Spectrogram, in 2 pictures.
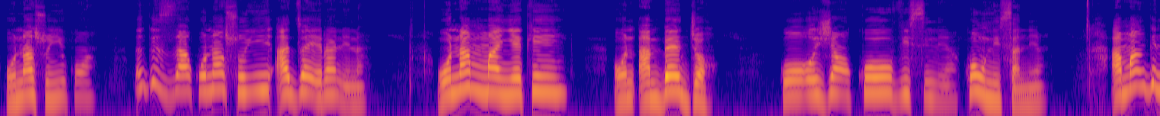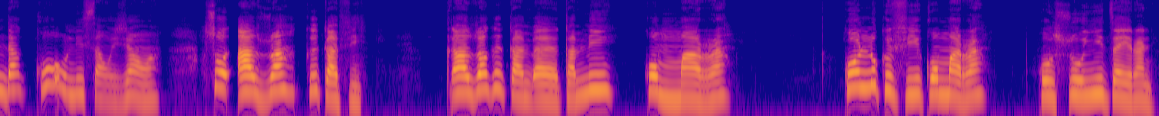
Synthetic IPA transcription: wo˨na˦so˧ɲi˦ko˦wa˦ | ŋ̩˦ɡi˦za˧ko˧˦˨na˦so˧ɲi˦ʔa˨d͡za˦i˨ɾa˦ni˨nã˨ | wo˨na˦ma˧ɲe˧ki˦˨ | a˨m˨be˦d͡ʒɔ˨ | ko˧o˨ʒa˦˨ko˦vi˦si˦ni˨ja˨ko˦wu˨ni˧sa˨ni˨ja˨ | a˨ma˦ŋ˦ɡi˦n˦da˦ko˦wu˨ni˧sa˨o˨ʒa˦˨wa˦ | so˦a˨zʷa˦ki˦ka˨fi˨ | a˨zʷa˦ki˦˨ka˨mi˦ | ko˦˨ma˨ɾa˦ | ko˦lu˦ku˦fi˨˦ko˦ma˧˨ɾa˦ | ko˦su˦ɲi˦d͡za˦i˨ɾa˦ni˨

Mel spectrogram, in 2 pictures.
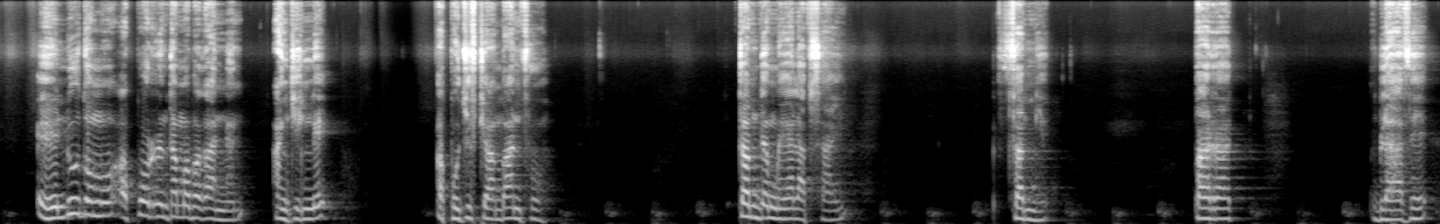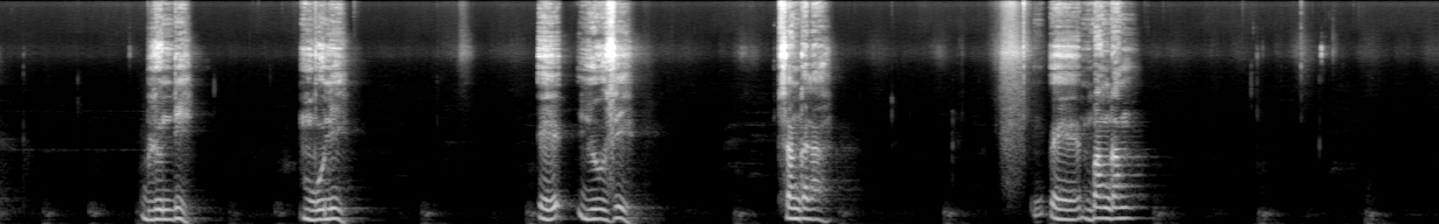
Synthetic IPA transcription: endu˦tomoʔa˨po˦ɾnenta˦ma˦baɡanːan | a˨ɲt͡ʃiŋne˦ | a˨pːot͡ʃi˦ft͡ʃambanfo | tamda˦mmaja˦la˨psai | samje | paɾat̚ | blafe˦ | blo˨ndi˦ | m̩˨bu˨ni˦ | e˨jo˨s̬i˦˨ | sa˦ŋɡa˦la˨ | e˨m̩˨ba˦ŋɡa˦ŋ

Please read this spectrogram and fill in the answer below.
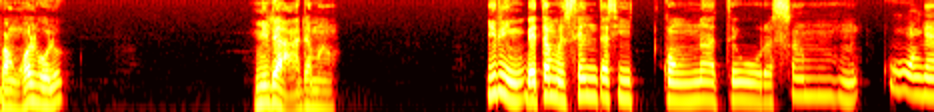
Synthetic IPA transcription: ɓa˨n˨ho˦lho˨lo˦ | mi˦da˨a̰˨da˨ma˦wa˦ | i˦ɾi˨nɓe˨ta˦ma˨se˦nta˦si˦ | ko˨ŋna˦te˦wo˨ɾa˨sa˦mn˨ | ko˦wo˦ŋɡe˦

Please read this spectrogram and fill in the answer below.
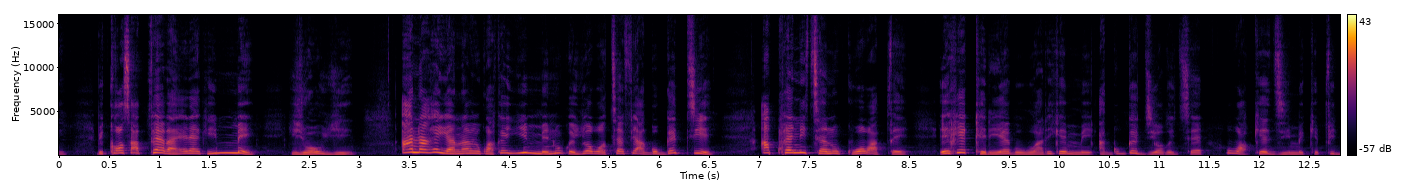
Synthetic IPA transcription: bi˨kɔ˦sa˨fɛ˦˨βa˨e˦ɾɛ˦˨ki˨˦me˨ | jɔ˨˦u˦je˨ | a˦na˦ke˦˨ja˨na˦li˦˨kʷa˨ke˦ji˦me˨nu˦ke˨jɔ˦bɔ˨tɛ˦fi˦a˨ɡo˨ɡe˦di˦e˨ | a˨pɛ˦ni˦tɛ˦nu˦ku˨ɔ˦wa˨fɛ˨ | e˨˦ke˦ke˨ɾi˨jɛ˦ɡo˨ɡo˨a˨ɾi˦ke˦me˨a˨ɡo˦ɡe˦di˨ɔ˦ke˨tɛ˦ | u˦wa˨ki˦e˦di˨i˦me˨ke˦fi˦

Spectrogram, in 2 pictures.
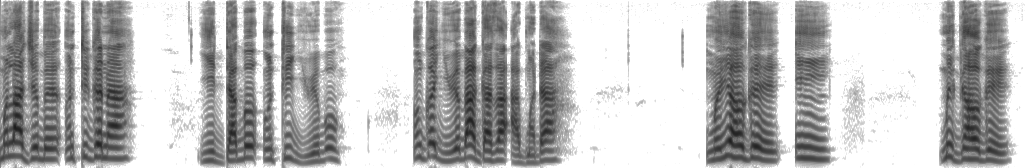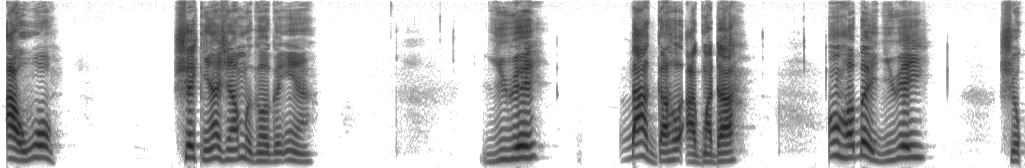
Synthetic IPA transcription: mi˦la˦d͡ʒe˧ɓe˧n̩˦tu˦ɡe˦na˧ | ji˨da˨ɓo˦n̩˦tu˦ɡʲi˨wje˨ɓo˦ | n̩˦ɡe˦ɡʲi˨we˦ɓa˦ɡa˧˨za˧ʔa˨ŋ͡mã˨da˦ | mi˧je˦ho˧ɡe˧˦˧ | mi˧˨ɡã˧ho˧ɡe˧ | a˨wo˦ | ʃe˧ki˨ja˦ʒa˧˦mi˧˨ɡa˧ho˧ɡe˧ɲi˦ja˧ | ɡʲi˨wʲe˧ | ɓa˦ɡa˨ɦo˧ʔa˨ɡ͡bã˨da˧ | n̩˦ɦo˧ɓo˦ji˨ɡʲi˨we˦i˦ | ʃe˧

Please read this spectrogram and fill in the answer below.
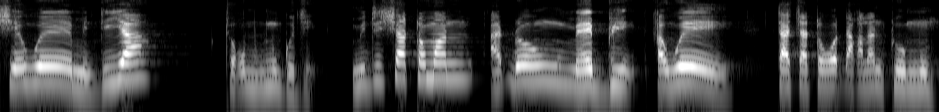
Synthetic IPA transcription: ʃe˦we˦˨mi˨di˦ja˦ | to˨kɓu˨kmu˦ɡo˨d͡ʒi˨ | mi˨di˦ʃa˦to˦ma˦na˨ɗo˦ŋme˨˦bi˨ka˨we˦˨ | ta˨t͡ʃa˨tːo˦wo˦ɗa˨kla˦nto˦mu˦m

